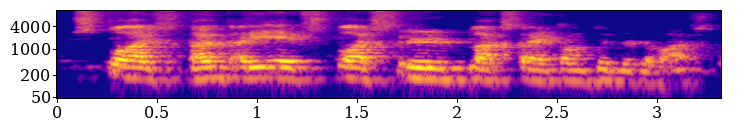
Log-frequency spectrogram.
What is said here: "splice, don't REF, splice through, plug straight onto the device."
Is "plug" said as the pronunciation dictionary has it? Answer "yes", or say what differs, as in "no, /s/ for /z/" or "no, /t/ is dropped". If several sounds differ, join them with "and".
no, /b/ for /p/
